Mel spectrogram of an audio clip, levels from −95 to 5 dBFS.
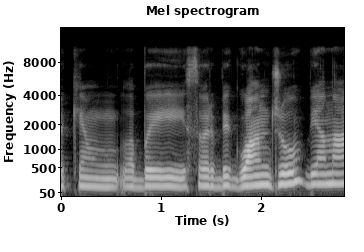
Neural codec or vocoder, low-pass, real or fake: none; 10.8 kHz; real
